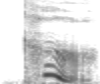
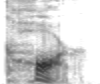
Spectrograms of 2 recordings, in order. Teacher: British English tends to be non-rhotic, meaning we don't pronounce the R at the end of words.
